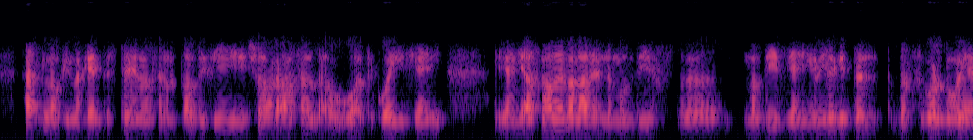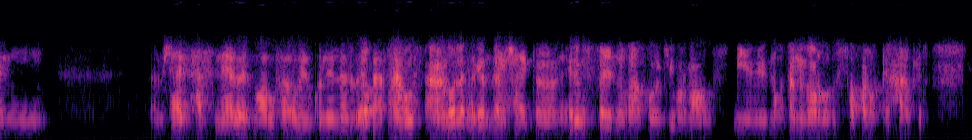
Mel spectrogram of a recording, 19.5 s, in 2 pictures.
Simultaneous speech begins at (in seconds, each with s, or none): 13.1 s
